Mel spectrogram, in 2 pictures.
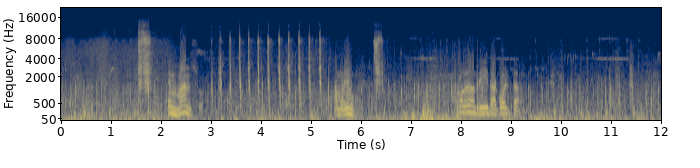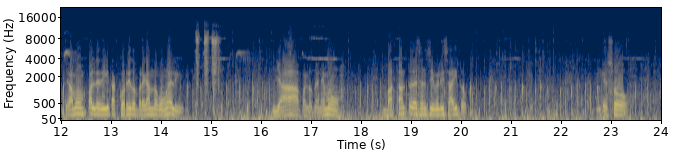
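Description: A horse's hooves clop steadily on pavement.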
